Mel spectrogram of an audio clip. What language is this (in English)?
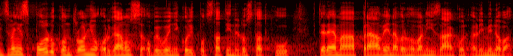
Czech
